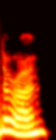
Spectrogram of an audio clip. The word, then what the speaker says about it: Dawrant: So Dawrant, do I pronounce it correctly?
